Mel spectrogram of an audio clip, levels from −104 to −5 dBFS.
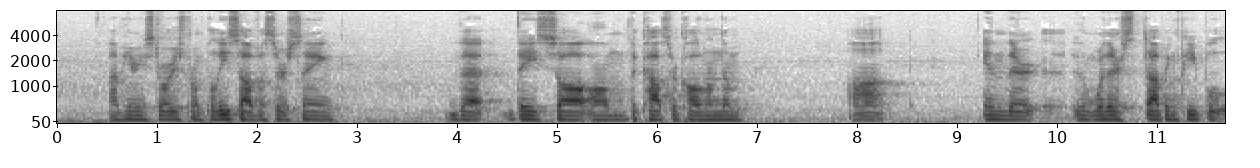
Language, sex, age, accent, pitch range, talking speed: English, male, 20-39, American, 105-120 Hz, 125 wpm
